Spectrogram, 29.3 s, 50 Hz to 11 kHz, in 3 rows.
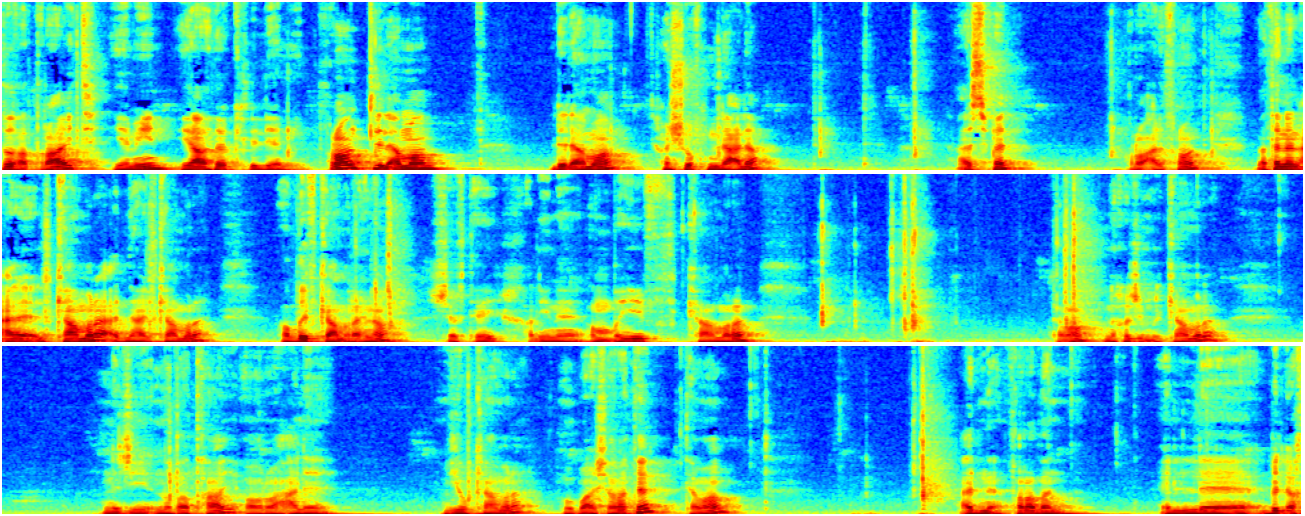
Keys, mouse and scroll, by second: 2.2 `, 6.2 `, 7.5 `, 12.2 scroll down 1, 12.6 shift+a, 16.5 ctrl+alt+KP_0, 17.8 KP_0, 18.6-19.4 middle drag, 19.9-20.4 scroll down 2, 24.4-24.7 scroll down 1, 24.7-25.2 middle drag, 25.5 scroll down 1, 26.4 KP_0, 27.2-27.6 middle drag, 27.9-28.6 middle drag.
